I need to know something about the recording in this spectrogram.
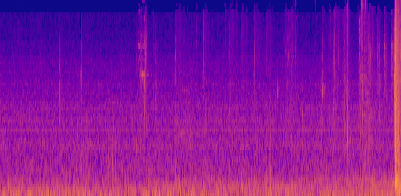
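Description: Footsteps thud softly on hard stairs.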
